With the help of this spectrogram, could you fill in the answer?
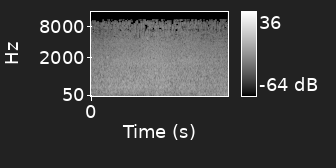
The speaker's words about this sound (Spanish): Y fíjate, escuchando de fondo el sonido del mar, ¿verdad?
